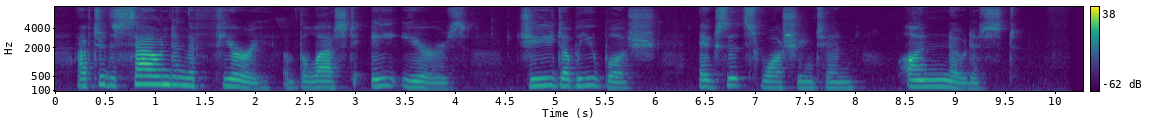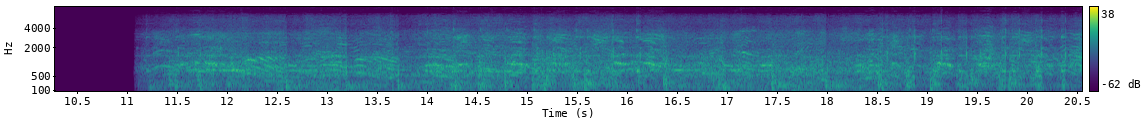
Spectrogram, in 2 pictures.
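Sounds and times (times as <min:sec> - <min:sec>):
speech: 0:00.2 - 0:09.6, 0:11.1 - 0:11.7
large crowd chanting and shouting: 0:11.1 - 0:20.5.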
